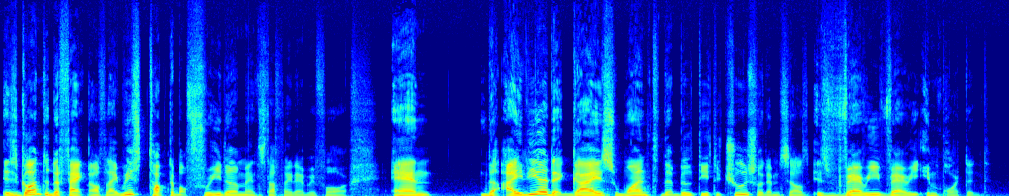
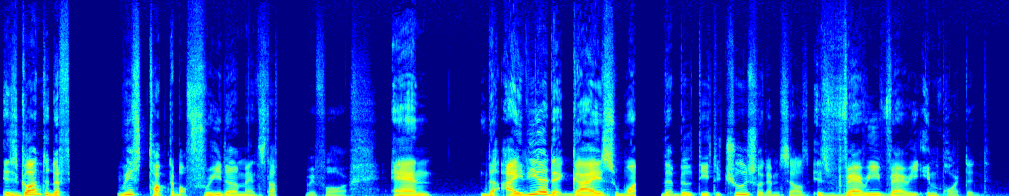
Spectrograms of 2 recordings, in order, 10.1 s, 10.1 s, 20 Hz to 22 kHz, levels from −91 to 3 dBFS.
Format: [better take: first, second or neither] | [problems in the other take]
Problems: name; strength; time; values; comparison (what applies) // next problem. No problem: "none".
first | audio cutting out; at 0.5 s, at 3 s and at 6.5 s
